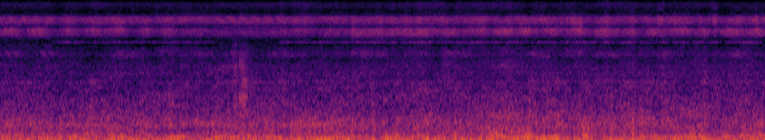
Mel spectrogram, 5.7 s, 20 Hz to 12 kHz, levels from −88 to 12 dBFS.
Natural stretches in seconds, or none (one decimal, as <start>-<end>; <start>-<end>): 0.0-0.4; 1.6-2.1

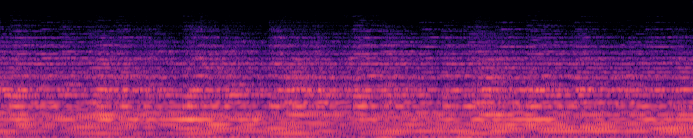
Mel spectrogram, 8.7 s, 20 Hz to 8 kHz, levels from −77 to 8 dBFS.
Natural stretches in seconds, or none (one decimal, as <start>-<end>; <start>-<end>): 0.0-1.7; 4.4-8.7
